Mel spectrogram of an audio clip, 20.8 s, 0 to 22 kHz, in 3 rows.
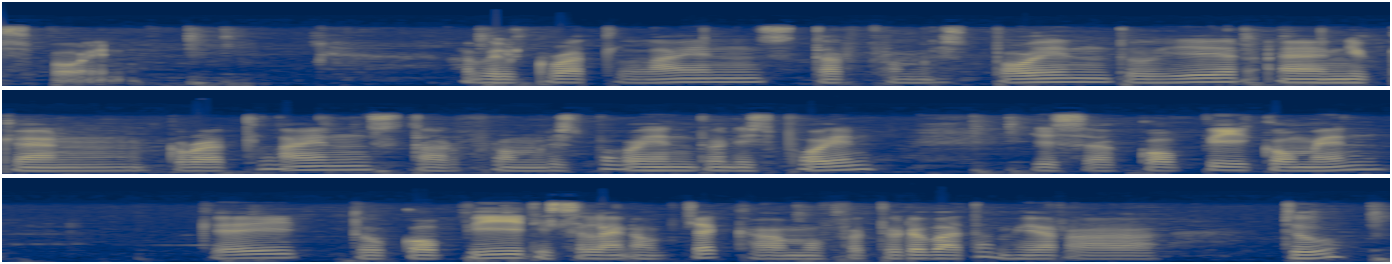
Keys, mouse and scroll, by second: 0.7 space, 1.1 middle click, 1.4-2.2 scroll up 1, 2.2 space, 4.7 click, 6.0 space, 6.5 middle click, 7.0-7.8 scroll up 1, 7.8 l, 8.6 space, 9.9 click, 11.6 space, 12.4 v, 14.1 Escape, 14.8-16.0 typing, 17.3 click, 17.7 space, 17.9 click, 20.1 2, 20.5 space.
